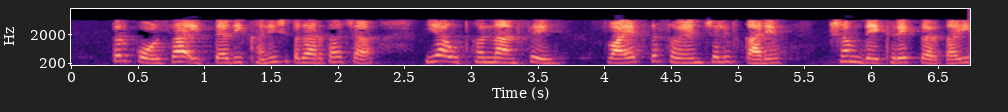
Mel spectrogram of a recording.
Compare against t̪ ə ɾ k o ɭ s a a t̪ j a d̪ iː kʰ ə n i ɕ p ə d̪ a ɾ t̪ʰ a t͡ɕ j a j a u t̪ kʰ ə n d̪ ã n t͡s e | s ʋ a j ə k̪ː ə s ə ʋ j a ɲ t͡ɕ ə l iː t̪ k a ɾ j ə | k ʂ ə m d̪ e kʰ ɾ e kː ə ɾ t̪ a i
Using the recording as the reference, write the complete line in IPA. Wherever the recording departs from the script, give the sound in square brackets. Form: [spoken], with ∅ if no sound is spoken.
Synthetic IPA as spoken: t̪ ə ɾ k o ɭ s a [i] t̪ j a d̪ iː kʰ ə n i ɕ p ə d̪ a ɾ t̪ʰ a t͡ɕ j a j a u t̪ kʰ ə n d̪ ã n t͡s e | s ʋ a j ə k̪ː ə s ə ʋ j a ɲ t͡ɕ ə l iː t̪ k a ɾ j ə | k ʂ ə m d̪ e kʰ ɾ e kː ə ɾ t̪ a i

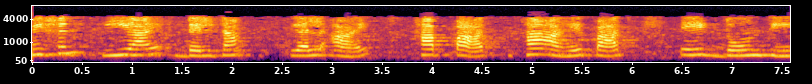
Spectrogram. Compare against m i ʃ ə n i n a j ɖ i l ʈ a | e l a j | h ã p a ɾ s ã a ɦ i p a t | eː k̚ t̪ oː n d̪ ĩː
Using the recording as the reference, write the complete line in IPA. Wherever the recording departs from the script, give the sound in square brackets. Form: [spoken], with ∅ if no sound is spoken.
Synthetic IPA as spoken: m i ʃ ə n i [∅] a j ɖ [e] l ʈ a | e l a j | h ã p a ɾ [h] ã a ɦ [e] p a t | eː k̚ [d̪] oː n [t̪] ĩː

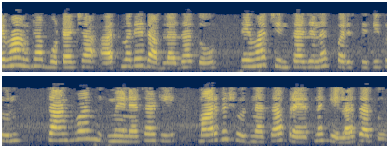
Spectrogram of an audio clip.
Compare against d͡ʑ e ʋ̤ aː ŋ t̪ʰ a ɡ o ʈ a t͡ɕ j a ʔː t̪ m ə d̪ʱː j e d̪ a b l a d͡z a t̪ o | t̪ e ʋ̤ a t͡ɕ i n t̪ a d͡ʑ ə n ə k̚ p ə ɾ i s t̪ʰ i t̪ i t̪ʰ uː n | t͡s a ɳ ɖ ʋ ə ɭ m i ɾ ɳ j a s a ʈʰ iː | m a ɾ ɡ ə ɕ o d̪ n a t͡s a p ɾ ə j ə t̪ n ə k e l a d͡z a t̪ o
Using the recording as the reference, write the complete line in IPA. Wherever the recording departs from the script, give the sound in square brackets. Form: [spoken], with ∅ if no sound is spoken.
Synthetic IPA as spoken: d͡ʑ e ʋ̤ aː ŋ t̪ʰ a [b] o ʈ a t͡ɕ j a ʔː t̪ m ə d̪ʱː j e d̪ a b l a d͡z a t̪ o | t̪ e ʋ̤ a t͡ɕ i n t̪ a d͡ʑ ə n ə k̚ p ə ɾ i s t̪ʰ i t̪ i [t̪] uː n | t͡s a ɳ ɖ ʋ ə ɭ m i [ɭ] ɳ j a s a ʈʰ iː | m a ɾ ɡ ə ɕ o d̪ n a t͡s a p ɾ ə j ə t̪ n ə k e l a d͡z a t̪ o

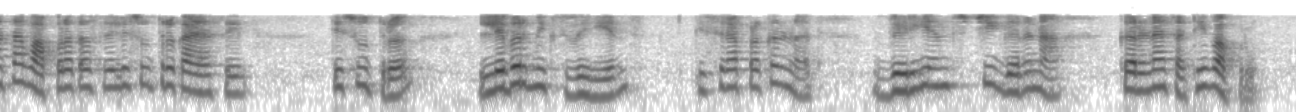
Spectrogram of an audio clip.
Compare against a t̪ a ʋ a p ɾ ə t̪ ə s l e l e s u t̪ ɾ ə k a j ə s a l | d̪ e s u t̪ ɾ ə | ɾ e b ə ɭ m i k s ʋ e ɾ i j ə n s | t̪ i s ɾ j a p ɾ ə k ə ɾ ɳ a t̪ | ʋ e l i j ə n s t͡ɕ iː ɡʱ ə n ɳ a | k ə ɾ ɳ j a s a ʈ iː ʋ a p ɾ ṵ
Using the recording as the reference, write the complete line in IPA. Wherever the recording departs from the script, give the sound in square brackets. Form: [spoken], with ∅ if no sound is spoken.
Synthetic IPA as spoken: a t̪ a ʋ a p ɾ ə t̪ ə s l e l e s u t̪ ɾ ə k a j ə s [e] l | [t̪] e s u t̪ ɾ ə | [l] e b ə [ɾ] m i k s ʋ e ɾ i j ə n s | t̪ i s ɾ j a p ɾ ə k ə ɾ ɳ a t̪ | ʋ e [ɾ] i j ə n s t͡ɕ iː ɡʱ ə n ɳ a | k ə ɾ ɳ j a s a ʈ iː ʋ a p ɾ ṵ

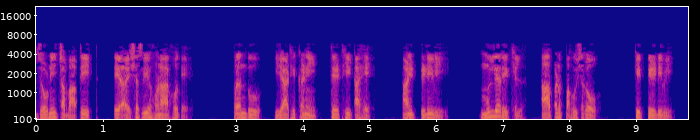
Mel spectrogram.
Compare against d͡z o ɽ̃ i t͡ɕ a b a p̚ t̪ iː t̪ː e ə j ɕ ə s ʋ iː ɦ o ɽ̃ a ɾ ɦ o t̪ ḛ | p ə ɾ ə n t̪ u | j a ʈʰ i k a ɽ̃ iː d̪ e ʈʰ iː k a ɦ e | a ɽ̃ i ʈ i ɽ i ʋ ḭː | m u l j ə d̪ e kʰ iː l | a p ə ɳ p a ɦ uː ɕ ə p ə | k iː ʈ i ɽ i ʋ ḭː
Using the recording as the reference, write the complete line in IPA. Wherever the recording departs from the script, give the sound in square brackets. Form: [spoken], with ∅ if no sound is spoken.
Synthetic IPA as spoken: d͡z o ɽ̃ i t͡ɕ a b a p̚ t̪ iː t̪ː e ə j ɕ ə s ʋ iː ɦ o ɽ̃ a ɾ ɦ o t̪ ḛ | p ə ɾ ə n t̪ u | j a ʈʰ i k a ɽ̃ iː [t̪] e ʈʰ iː k a ɦ e | a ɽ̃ i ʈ i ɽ i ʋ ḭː | m u l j ə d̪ e kʰ iː l | a p ə ɳ p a ɦ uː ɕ ə [k] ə | k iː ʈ i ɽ i ʋ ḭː

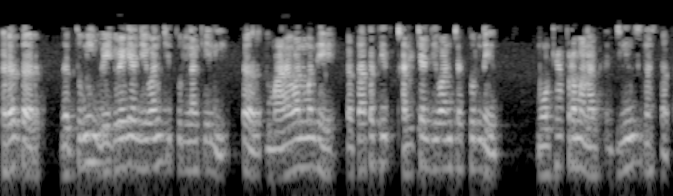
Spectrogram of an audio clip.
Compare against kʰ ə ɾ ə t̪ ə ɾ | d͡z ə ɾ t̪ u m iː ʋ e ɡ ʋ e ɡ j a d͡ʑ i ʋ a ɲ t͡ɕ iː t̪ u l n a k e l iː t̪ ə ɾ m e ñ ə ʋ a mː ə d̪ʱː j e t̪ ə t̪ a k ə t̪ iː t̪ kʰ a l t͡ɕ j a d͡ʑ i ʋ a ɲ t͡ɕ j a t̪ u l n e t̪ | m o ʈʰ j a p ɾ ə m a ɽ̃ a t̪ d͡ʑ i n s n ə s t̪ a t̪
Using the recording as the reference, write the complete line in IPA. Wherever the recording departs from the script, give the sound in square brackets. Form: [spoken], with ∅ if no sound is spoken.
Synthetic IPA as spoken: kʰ ə ɾ ə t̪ ə ɾ | d͡z ə ɾ t̪ u m iː ʋ e ɡ ʋ e ɡ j a d͡ʑ i ʋ a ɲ t͡ɕ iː t̪ u l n a k e l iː t̪ ə ɾ m [a] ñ ə ʋ a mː ə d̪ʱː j e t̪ ə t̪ a k ə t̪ iː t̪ kʰ a l t͡ɕ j a d͡ʑ i ʋ a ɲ t͡ɕ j a t̪ u l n e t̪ | m o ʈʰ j a p ɾ ə m a ɽ̃ a t̪ d͡ʑ i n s n ə s t̪ a t̪

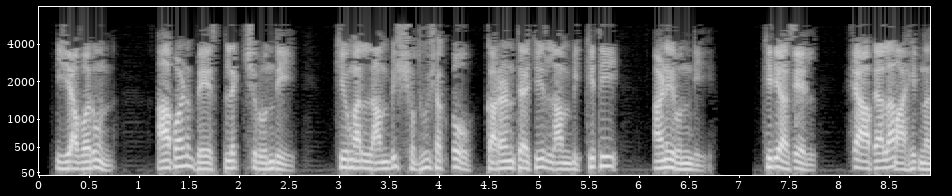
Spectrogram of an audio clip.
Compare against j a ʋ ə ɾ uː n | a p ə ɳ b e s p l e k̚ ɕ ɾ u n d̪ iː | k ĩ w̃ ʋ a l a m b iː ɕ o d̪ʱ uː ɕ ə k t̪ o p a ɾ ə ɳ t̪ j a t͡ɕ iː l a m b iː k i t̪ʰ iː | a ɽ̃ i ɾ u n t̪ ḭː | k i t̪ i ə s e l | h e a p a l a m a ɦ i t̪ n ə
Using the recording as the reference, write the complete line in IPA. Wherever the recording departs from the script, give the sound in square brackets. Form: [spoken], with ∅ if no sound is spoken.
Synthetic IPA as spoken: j a ʋ ə ɾ uː n | a p ə ɳ b e s p l e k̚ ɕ ɾ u n d̪ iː | k ĩ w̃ ʋ a l a m b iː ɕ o d̪ʱ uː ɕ ə k t̪ o [k] a ɾ ə ɳ t̪ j a t͡ɕ iː l a m b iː k i [t̪] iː | a ɽ̃ i ɾ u n [d̪] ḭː | k i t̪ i ə s e l | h e a p a l a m a ɦ i t̪ n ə

